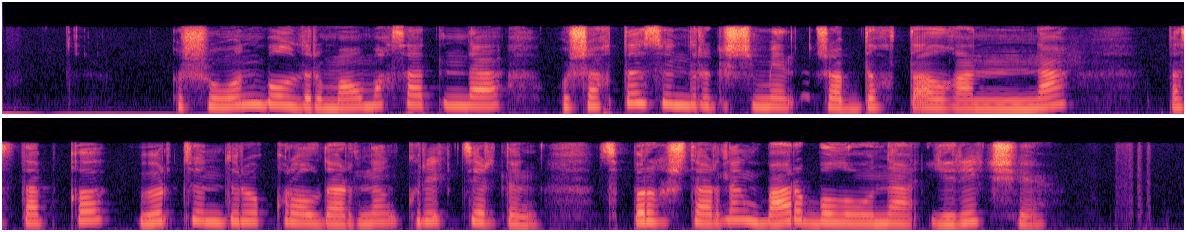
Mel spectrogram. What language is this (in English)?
Kazakh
